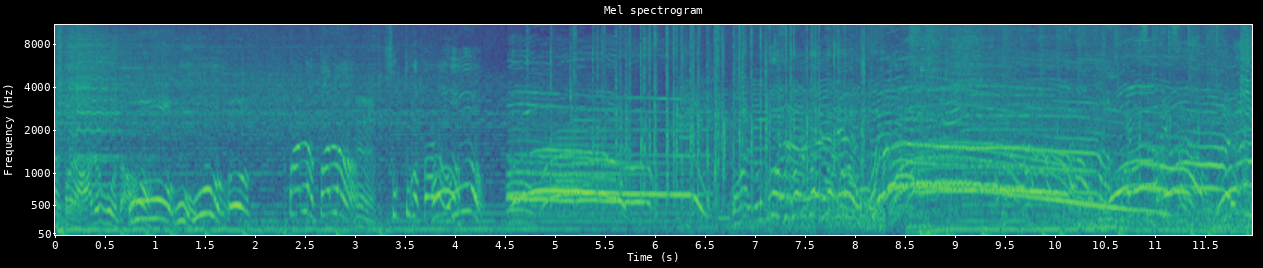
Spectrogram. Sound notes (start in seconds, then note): 4.5 A round of applause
